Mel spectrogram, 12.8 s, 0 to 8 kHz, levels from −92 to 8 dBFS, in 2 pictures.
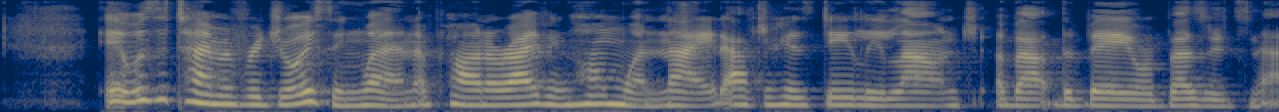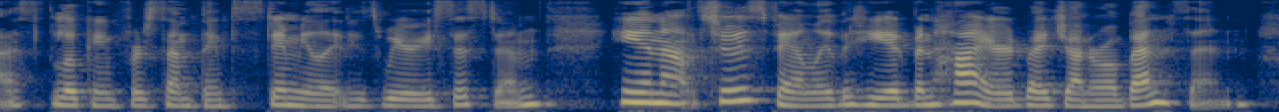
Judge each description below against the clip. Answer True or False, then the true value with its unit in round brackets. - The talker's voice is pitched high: True (195 Hz)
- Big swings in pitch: False (3.0 semitones)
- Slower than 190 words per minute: False (200 wpm)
